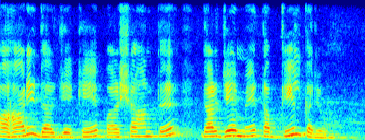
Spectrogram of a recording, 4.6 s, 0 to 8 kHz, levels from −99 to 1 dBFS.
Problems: constant background noise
